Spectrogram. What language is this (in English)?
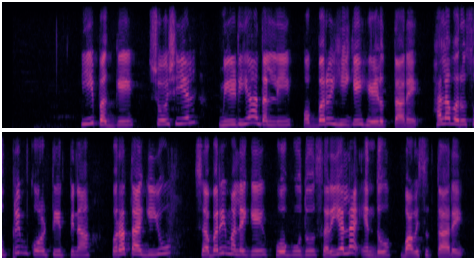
Kannada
